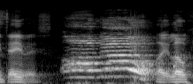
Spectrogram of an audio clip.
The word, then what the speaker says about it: Davies: on Twitter and Instagram it's actually Davis yeah feels like it's spelled Davies you're right and like everyone America says Davies I don't correct them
